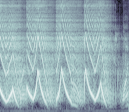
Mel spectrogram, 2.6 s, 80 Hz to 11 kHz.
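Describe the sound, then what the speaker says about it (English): A Discovery Channel BD4772 weather radio sounds its alert siren: a loud, close electronic tone sweeping up and down in a steady repeating wail, about four cycles, with no talking. "Listen to that siren."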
